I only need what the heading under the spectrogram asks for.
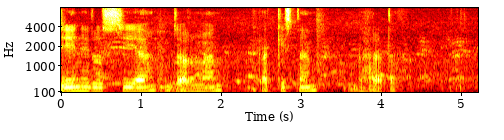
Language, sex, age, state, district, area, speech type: Odia, male, 45-60, Odisha, Koraput, urban, spontaneous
